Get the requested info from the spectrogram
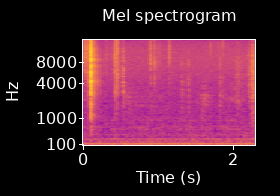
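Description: Light handling of a DVD and its plastic hub insert: a sharp click just after the start, then a fainter one about half a second in. A steady low hum runs underneath throughout.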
